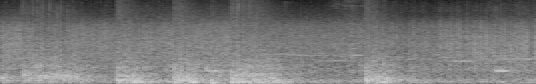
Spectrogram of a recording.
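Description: Aerial firework shells bursting overhead: four deep booms within about two and a half seconds, the first about a second in.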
